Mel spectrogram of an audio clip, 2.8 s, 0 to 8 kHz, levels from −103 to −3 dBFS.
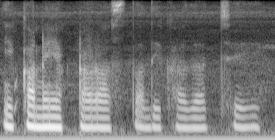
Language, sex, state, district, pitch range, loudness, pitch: Bengali, female, West Bengal, Cooch Behar, 180-190 Hz, -17 LUFS, 180 Hz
